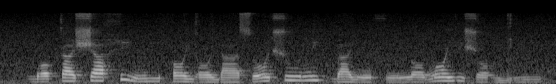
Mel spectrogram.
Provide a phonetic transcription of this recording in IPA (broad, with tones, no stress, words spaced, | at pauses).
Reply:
ɡ͡bɔ˨ka˧ ʃa˦ hi˦˨ wi˧hɔ˧ jɔ˨ja˨ sɔ̃˨˦ʃu˦ni˦ ɡ͡ba˧jũ˨ fu˨nɔ˧ mɔ̃˦ji˦˨ʃɔ˨ ɡ͡bi˨˦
